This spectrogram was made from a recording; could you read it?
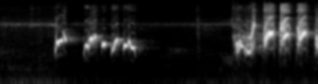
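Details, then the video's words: Competitive morning singing of a red-whiskered bulbul: a phrase of four or five slurred, liquid notes, then a louder, denser burst of rapid warbling notes after a short gap. "Chào Mào Hót Đấu || Kích Chào Mào Hót Sáng Luyện Giọng Bổi Hót Đấu Căng Lửa"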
